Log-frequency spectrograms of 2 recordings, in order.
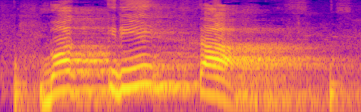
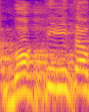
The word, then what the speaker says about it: বক্তৃতা: এরকম আরও শব্দ, বক্তৃতা। আমরা বক্তৃতা বলি, কিন্তু হবে বক, কারণ এখানে রিকার আছে। তাহলে উচ্চারণ হবে কি বক্তৃতা।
